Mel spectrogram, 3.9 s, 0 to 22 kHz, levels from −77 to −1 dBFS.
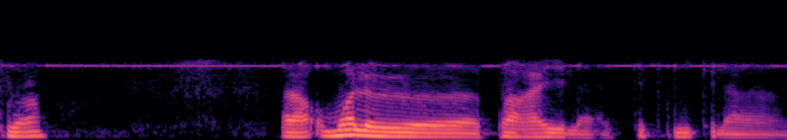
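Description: A switching supply whistle runs through the whole clip: a thin tone wandering between about 3.13 and 3.21 kHz, roughly 15 dB below the speech. A spectrogram shows it as a narrow horizontal line that drifts slightly in pitch, steady beneath every syllable.

The speech also carries plainly audible G.729 codec damage. The low-rate coder rebuilds the voice from a vocal tract filter, a pitch predictor and a few pulses per frame, which fits an 8 kbit/s link. The result sounds rough and slightly synthetic. On a spectrogram, energy stops abruptly at 4 kHz, and the harmonics look grainy rather than clean.

From 2.94 to 3.05 s, VoIP packet loss is concealed by the speech codec. About 40 ms of audio went missing, which points to two lost packets. The decoder kept extending the last pitch and filter, so the sound smears into a buzzy tone or coloured noise that fades, and the voice stays weak briefly after packets return. 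The waveform shows a decaying, overly regular stretch, and the spectrogram shows frozen, flattened harmonics.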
